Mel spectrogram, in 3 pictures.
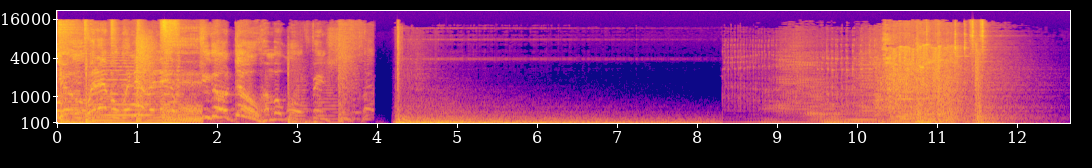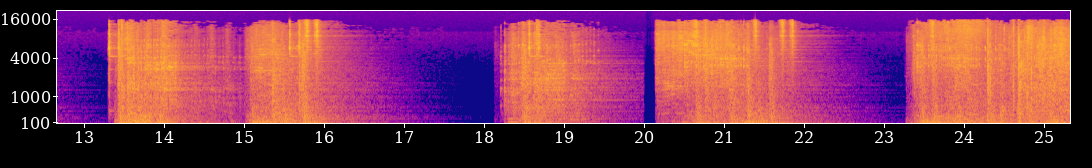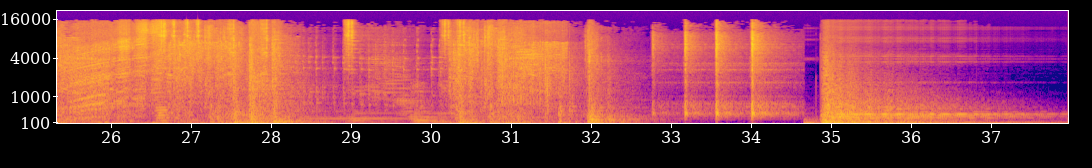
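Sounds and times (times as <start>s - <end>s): deep rumble: 4.3s - 8.3s, 34.7s - 37.9s
machine parts whirring and ratcheting: 23.4s - 31.8s
heavy hit: 34.7s - 36.4s.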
